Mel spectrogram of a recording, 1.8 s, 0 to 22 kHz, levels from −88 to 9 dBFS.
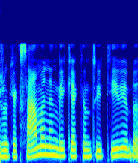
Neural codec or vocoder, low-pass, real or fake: none; 7.2 kHz; real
